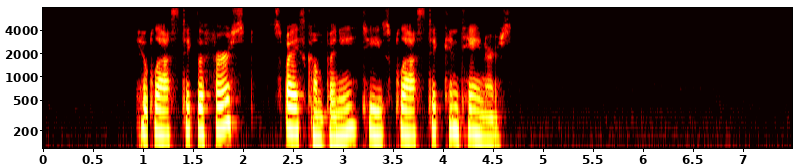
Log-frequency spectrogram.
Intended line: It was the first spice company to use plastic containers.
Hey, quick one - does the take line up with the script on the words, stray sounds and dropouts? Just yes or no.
no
